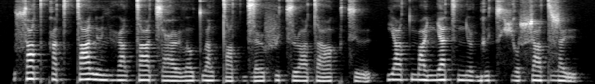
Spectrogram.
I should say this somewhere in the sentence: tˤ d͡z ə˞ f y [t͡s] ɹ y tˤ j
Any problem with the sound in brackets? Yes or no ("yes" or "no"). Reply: no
